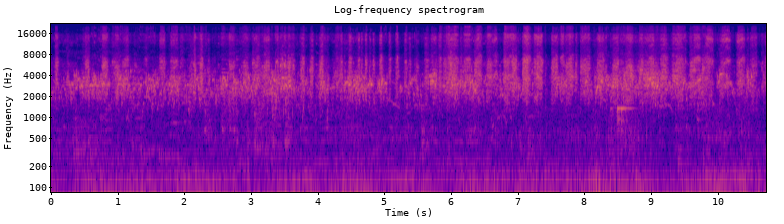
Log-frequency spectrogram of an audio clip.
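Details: High, scratchy warbling and chirping from many budgerigars housed in an aviary, dense and continuous across the whole stretch.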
